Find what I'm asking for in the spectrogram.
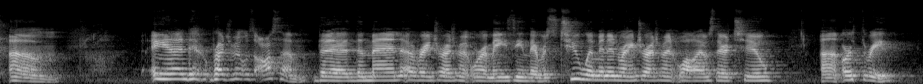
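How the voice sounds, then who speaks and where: Amid noticeable background noise and audible room echo, a woman speaks at a medium pitch. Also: ordinary pitch variation, fairly quick pace. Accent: American. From US Pacific Northwest, Washington State. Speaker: army veteran. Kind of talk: casual vlog monologue. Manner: casual, filler-heavy.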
